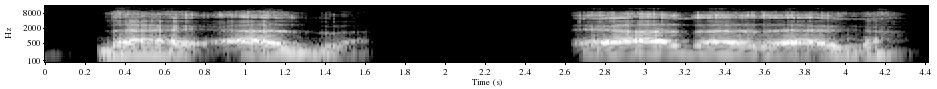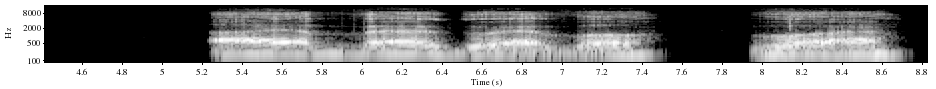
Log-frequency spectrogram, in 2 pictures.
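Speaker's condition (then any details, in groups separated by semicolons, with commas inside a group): ALS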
